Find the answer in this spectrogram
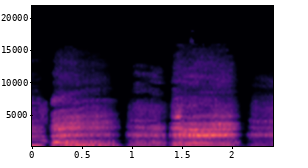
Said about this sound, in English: Okay, I'm sorry, okay? I'm a heavy breather. I am always congested. I can't control it. It is not my fucking fault. I can't breathe out of my nose.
